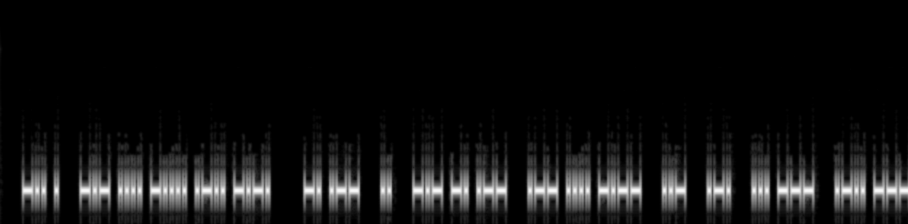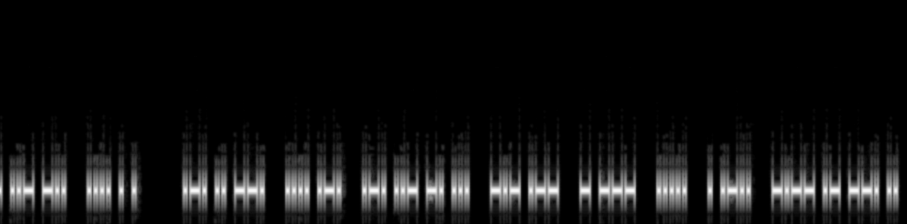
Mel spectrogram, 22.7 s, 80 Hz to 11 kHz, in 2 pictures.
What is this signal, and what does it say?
Morse code, heard as a keyed tone, about 30 wpm, 570 Hz. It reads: DE KH6LC NW I KNW WHY U R SO LOUD HEE RIG HR RUNS KW TO 5 EL YAGI
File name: QSO311 30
